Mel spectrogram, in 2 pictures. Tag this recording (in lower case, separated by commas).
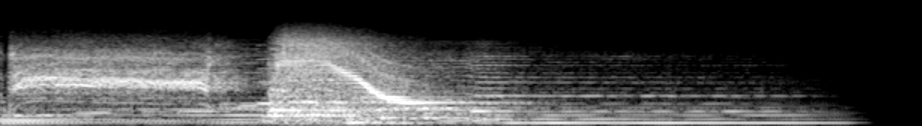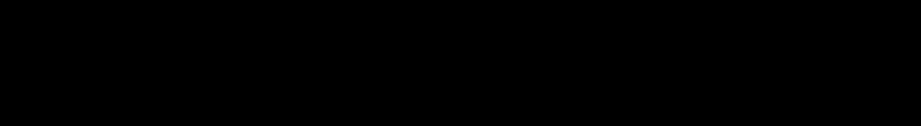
music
